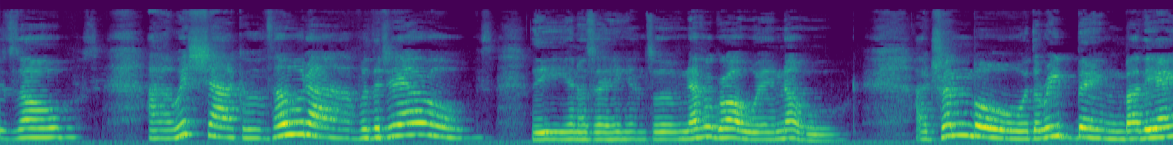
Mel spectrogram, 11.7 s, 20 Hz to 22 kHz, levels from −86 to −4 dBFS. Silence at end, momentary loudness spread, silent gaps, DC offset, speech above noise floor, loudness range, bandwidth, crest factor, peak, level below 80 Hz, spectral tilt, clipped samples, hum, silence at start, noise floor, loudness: 0 s; 17 LU; none; under 0.1%; 22 dB; 3 LU; 16.5 kHz; 16 dB; -2 dBFS; -52 dBFS; -5.5 dB/octave; under 0.1%; none; 0 s; -40 dBFS; -18 LUFS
